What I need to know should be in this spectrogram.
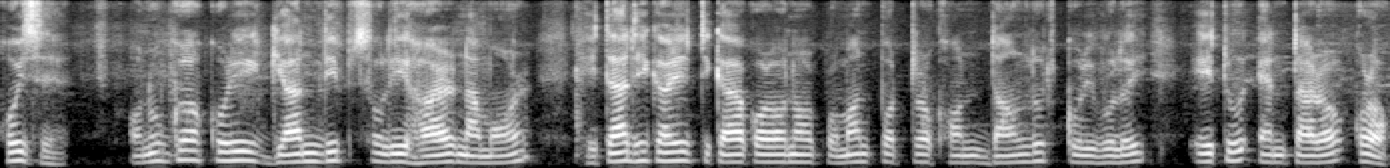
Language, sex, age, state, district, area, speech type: Assamese, male, 30-45, Assam, Dhemaji, urban, read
